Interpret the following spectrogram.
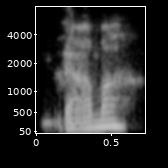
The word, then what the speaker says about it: llama: is this isn't that it's a double l and in spanish don't you say yama well i'm not i'm like german i'm just american i don't know i say llama you know i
